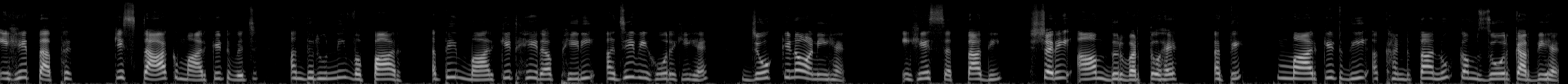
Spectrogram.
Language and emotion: Punjabi, disgusted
